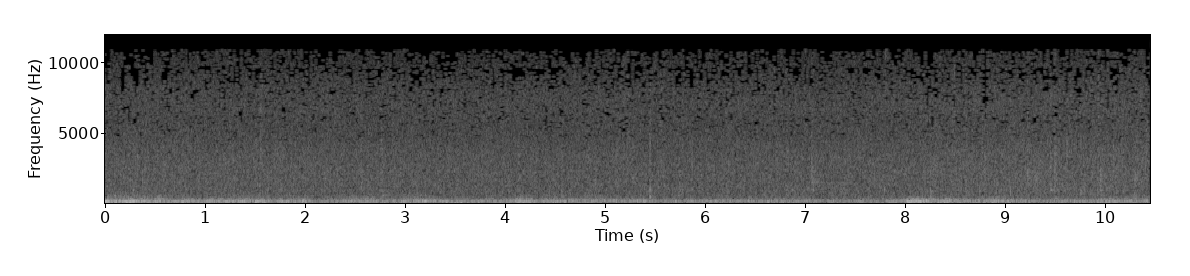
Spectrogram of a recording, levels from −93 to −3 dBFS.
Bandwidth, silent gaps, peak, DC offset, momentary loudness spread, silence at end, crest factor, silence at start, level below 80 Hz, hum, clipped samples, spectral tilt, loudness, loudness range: 11.5 kHz; none; -26 dBFS; under 0.1%; 5 LU; 0 s; 16 dB; 0 s; -54 dBFS; none; under 0.1%; -4.5 dB/octave; -42 LUFS; 2 LU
